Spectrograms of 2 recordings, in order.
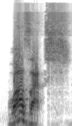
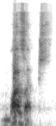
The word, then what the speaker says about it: Wasatch: Na cordilheira Wasatch, acredito que seja assim a pronúncia, Wasatch.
